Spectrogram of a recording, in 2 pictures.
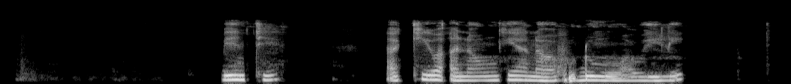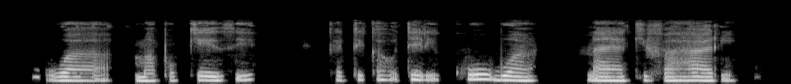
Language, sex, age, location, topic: Swahili, female, 18-24, Dar es Salaam, finance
